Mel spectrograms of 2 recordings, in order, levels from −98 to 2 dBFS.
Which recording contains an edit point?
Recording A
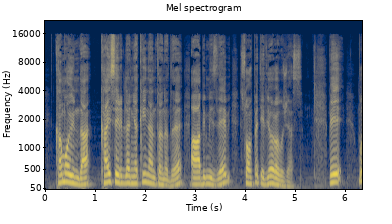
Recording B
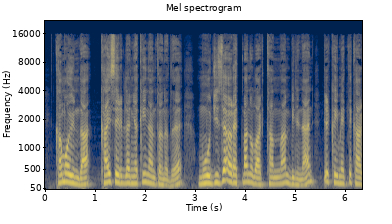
A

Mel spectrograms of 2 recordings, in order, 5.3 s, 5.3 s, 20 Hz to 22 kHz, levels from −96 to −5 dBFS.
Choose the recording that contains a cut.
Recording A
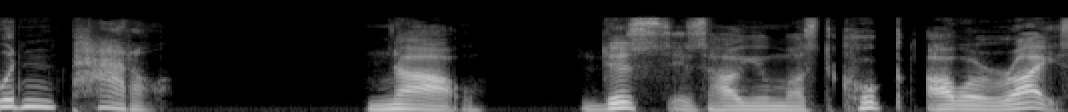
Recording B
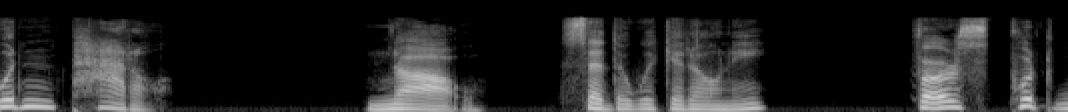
B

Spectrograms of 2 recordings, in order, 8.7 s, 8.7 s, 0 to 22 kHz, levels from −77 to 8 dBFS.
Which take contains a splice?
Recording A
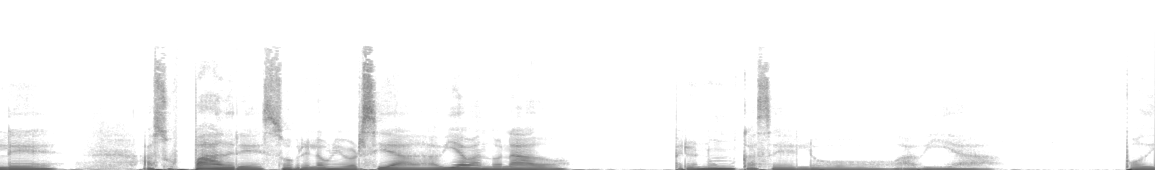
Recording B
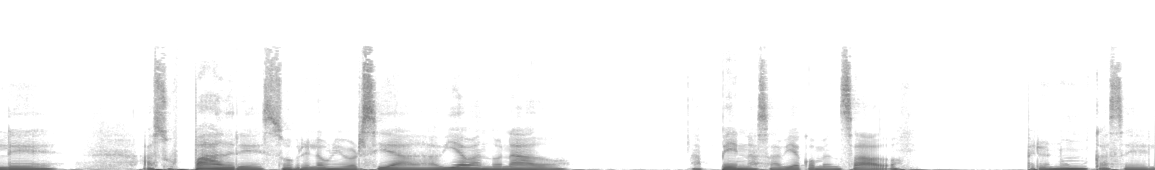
A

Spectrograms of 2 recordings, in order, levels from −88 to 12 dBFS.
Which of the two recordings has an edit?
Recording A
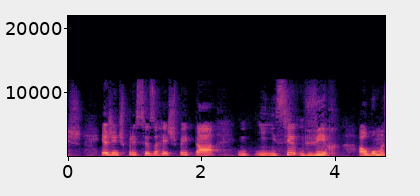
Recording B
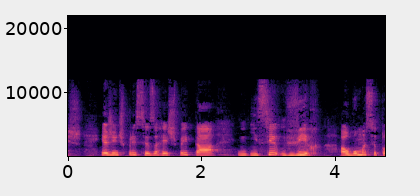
B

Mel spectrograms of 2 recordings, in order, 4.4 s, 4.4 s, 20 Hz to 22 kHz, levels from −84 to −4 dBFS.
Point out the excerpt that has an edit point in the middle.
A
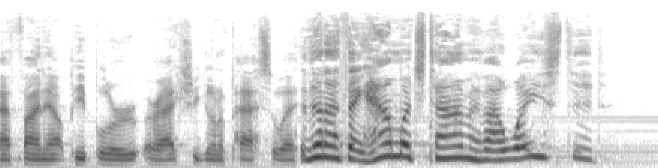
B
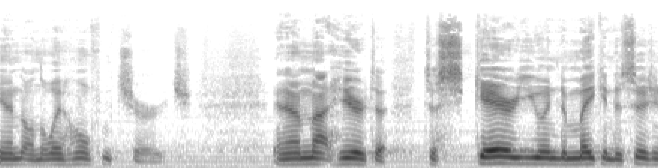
A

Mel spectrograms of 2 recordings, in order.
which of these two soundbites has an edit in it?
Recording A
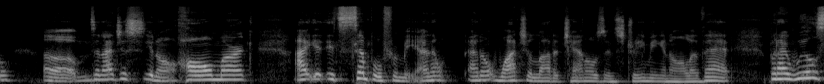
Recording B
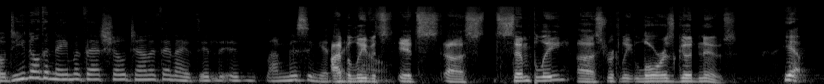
A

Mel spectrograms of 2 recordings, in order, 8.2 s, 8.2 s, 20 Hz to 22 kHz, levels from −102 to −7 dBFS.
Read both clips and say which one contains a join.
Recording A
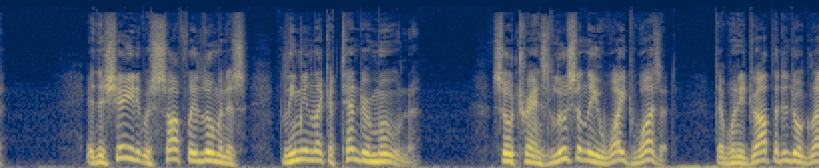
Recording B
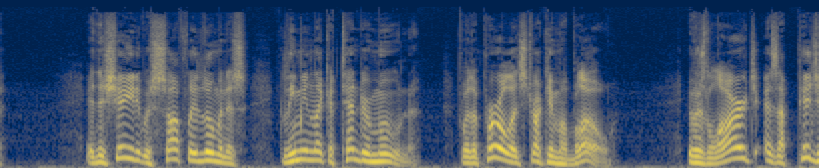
B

